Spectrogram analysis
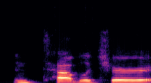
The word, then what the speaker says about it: entablature: Oh, Peter says I would start with follow me for the entire entablature and the railing and then take out parts for the balusters and add pedestals.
